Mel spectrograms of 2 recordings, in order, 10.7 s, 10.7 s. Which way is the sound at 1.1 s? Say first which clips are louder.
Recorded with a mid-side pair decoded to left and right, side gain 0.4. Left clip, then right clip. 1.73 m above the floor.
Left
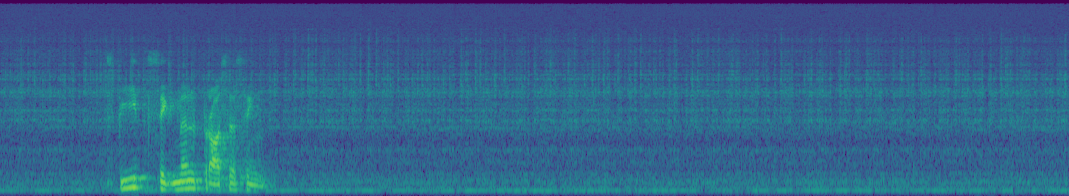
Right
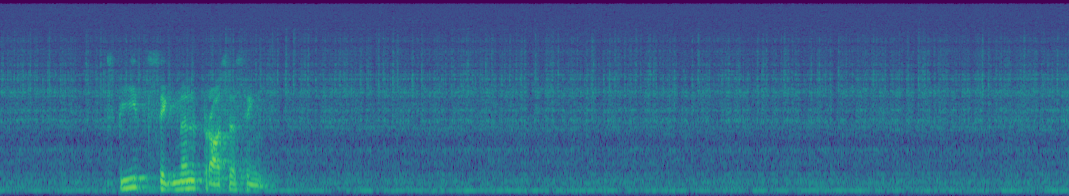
Left 1 dB; 15° left.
